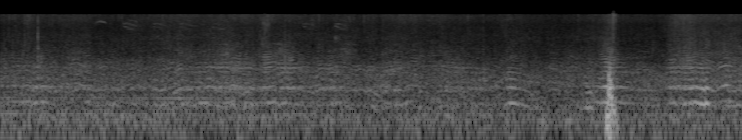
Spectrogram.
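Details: Bees at home while working, giving a steady low buzzing hum with drifting tonal bands throughout, one sharp brief click near the end and slight swells in loudness.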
